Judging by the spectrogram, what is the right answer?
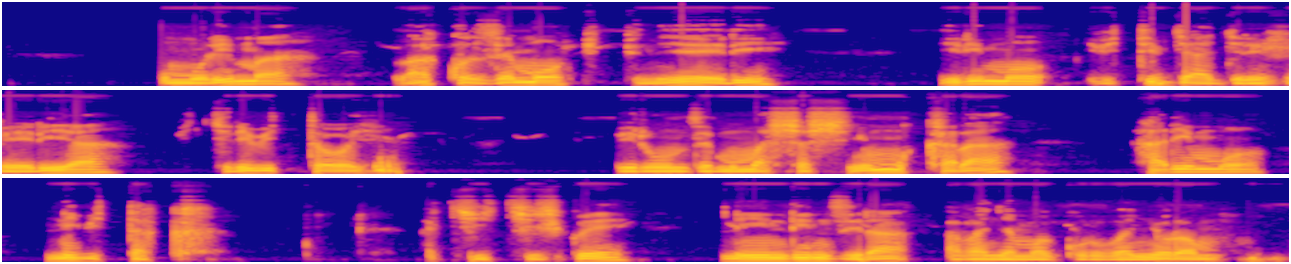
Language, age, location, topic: Kinyarwanda, 18-24, Huye, agriculture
